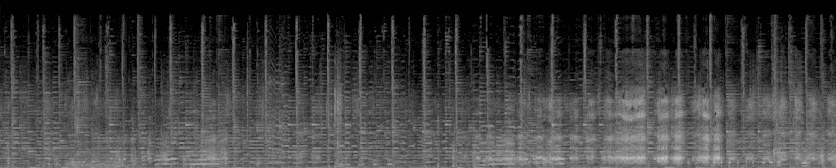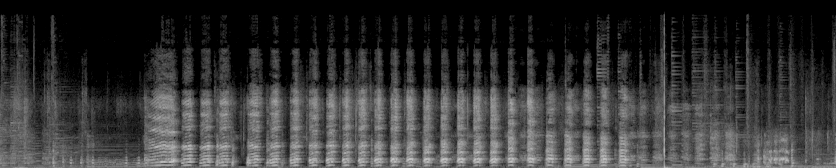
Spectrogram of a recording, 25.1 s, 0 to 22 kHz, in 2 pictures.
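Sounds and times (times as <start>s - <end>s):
background music with bass: 0.0s - 14.0s, 21.2s - 25.0s
hens clucking: 0.0s - 25.0s.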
